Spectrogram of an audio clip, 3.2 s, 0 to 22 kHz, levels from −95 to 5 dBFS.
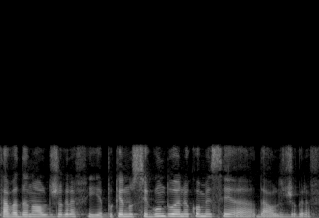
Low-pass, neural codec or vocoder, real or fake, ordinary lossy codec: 7.2 kHz; none; real; none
